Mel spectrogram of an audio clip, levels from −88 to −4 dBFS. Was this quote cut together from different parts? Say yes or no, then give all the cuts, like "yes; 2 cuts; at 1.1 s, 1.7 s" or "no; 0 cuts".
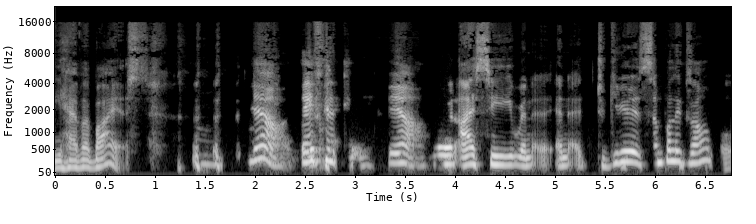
no; 0 cuts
